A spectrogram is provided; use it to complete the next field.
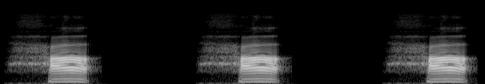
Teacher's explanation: ہا کی ادائیگی میں زبان کی جڑ کو حلق کی طرف مضبوطی سے دباتے ہوئے باریک اور رگڑ کھاتی سانس میں پڑھیں، یعنی ہا ہا ہا۔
